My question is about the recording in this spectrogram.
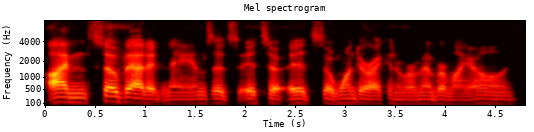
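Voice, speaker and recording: A livestream host chats easily with his viewers, reading out their comments and rambling along with a slightly congested throat. He speaks unhurriedly in a lowish, smooth voice, with no echo and lo-fi sound.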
